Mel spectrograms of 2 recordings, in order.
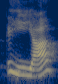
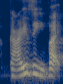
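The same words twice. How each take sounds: First: Southern Vietnamese, gì and vậy with y sounds; Southern Vietnamese accent. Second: Northern Vietnamese, gì as zee and vậy with a v; Northern Vietnamese accent. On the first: Contrasting South with North for listeners, Southern Vietnamese accent. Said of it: "In the South is". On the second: Contrasting North with South for listeners, Northern Vietnamese accent. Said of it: "But then the North is". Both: Shown as a demonstration.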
